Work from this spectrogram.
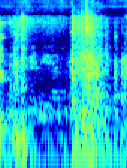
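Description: Cabin drawers sliding open and shut aboard the Sapphire Princess cruise ship, a pair of rough scraping slides with a knock, close by and mixed with talk.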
